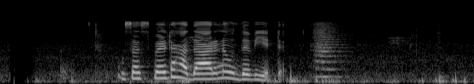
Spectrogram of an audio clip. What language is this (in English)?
Sinhala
